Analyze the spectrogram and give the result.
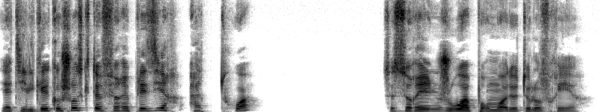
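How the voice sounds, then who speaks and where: A man's voice: fairly high pitch, animated, normal speed, a little mellow, voice pushed up. A man voicing a small, moody fire spirit who grumbles at first and later bursts with childish joy. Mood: gracious.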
